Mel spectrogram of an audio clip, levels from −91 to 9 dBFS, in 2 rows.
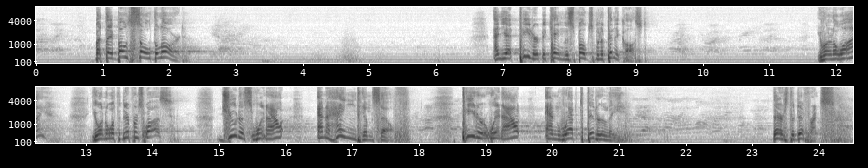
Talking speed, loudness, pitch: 105 wpm, -25 LUFS, 185 Hz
